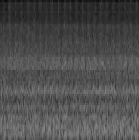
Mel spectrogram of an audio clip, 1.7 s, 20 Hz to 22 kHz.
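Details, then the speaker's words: Honda Vario 110 LED scooter, brought in as dead and stalling, idling before any work was done: a steady, slightly uneven putter with no knock. It runs for now; the stall symptom recurs and its cause is still unknown. "Motor ini sebenarnya nyala gitu loh, tapi pura-pura mogok apa bagaimana dibawa ke rumah gue gitu ya."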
